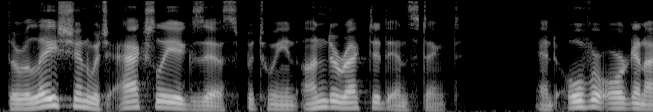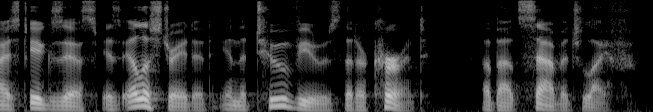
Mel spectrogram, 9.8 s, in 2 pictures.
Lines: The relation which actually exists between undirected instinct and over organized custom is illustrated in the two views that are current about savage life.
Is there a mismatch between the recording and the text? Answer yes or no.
yes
